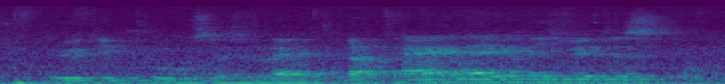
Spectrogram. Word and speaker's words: Ödipus: dass man das OI ein bisschen in Richtung Ö ausgesprochen hat, wie auch immer, ähm, Ödipus.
